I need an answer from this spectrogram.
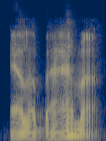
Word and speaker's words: Alabama: 州的名字念的时候前面的 A 也很重， Ala 这第二个 La 不太重， Bama 那个 Ba, 最重要的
